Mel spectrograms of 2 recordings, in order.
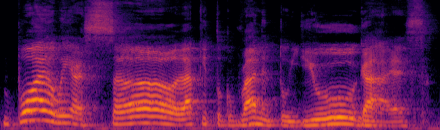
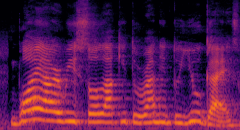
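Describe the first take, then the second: First: Put-on slow drawn-out sarcasm with a loud "Boy"; mock delight dripping with sarcasm; sarcastic. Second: Higher, louder, genuinely glad; mean every word of it; earnest happy greeting; sincere enthusiasm. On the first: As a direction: say it so nobody believes you. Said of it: "will come off as". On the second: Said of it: "your message comes across as sarcastic". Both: Shown as a demonstration.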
